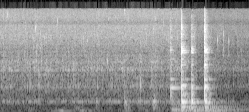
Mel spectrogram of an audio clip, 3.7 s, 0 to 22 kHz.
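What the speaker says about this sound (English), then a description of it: "I will allow it to fry for 10 seconds" Food fries in a pan while a meatball sauce is prepared: a low steady sizzle that is faint at first, then a few louder stirring scrapes and crackles near the end.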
